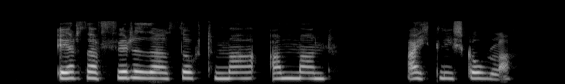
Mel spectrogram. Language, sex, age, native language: Icelandic, female, 11, Icelandic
